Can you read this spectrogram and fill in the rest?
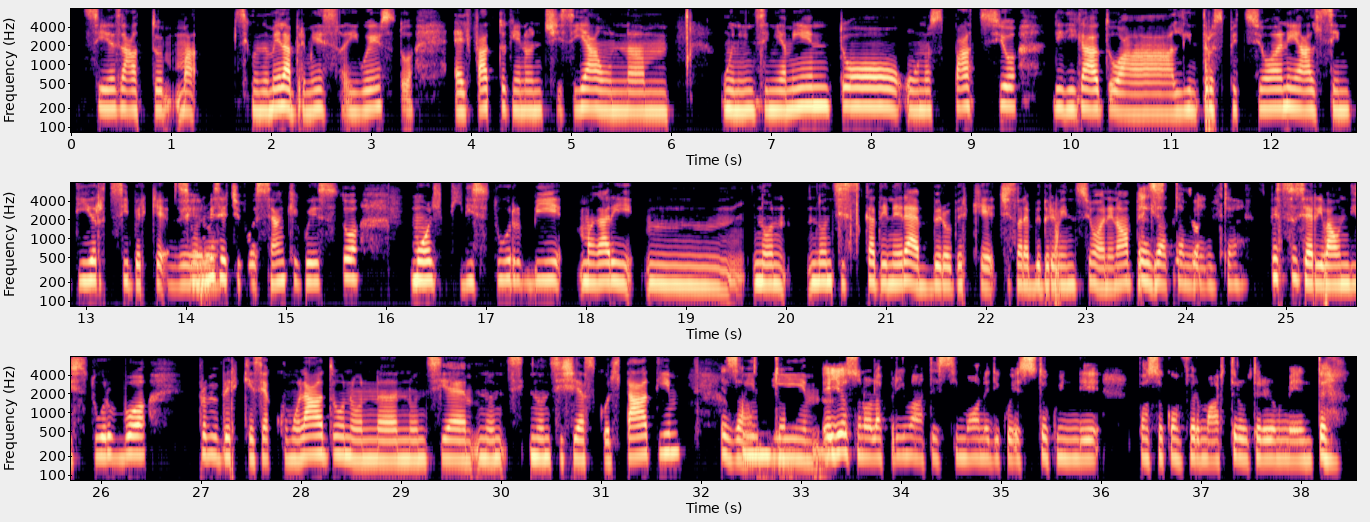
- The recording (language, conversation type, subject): Italian, unstructured, Ti sembra giusto che alcune malattie mentali siano ancora stigmatizzate?
- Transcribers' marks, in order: static; tongue click; distorted speech; tapping; chuckle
